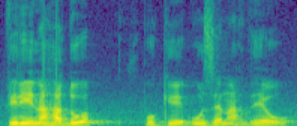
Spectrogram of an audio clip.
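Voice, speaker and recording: Husky, lively older man from Minas Gerais. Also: on the high side, moderate pace. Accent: Minas Gerais Brazilian Portuguese. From Montes Claros, Minas Gerais, Brazil. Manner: animated, acts out dialogue in voices. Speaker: journalist and radio narrator, guest. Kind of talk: casual storytelling interview.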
